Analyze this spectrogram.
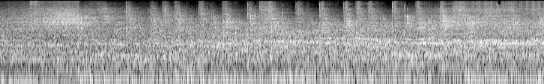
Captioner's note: crowd boos; upbeat music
